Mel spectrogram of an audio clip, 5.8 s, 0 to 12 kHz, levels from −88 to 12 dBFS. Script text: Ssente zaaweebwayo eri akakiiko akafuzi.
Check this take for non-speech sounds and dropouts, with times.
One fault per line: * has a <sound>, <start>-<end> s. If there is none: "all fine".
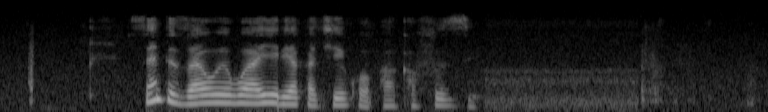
all fine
